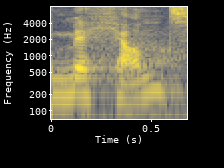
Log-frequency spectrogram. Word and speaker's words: méchant: If you're going to mash up the French and the German a little, mechant, if you want to pronounce it in a German way.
